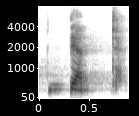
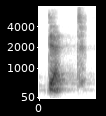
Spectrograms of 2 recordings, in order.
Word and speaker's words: debt: It's not debt. It's debt.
